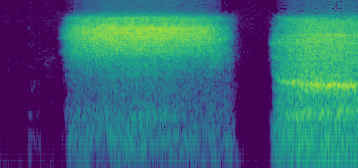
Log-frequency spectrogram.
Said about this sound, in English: Everyone take a deep breath and hold it for a moment. And release when you're ready.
